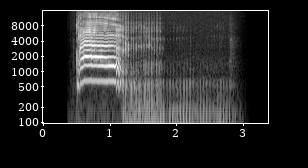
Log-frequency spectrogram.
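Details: Orange stray cat with an injured eye in a park gives one loud, drawn-out, slightly wavering meow of about two-thirds of a second, followed by a softer, rough, rumbling purr-like sound that fades out.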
